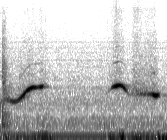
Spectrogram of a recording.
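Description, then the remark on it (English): A person whistles an eerie two-part tune: a smooth rising glide, a short pause, then a second note that peaks and slides back down, imitating a signal whistle. “Anybody who's ever played a Splinter Cell game will understand that whistle.”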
